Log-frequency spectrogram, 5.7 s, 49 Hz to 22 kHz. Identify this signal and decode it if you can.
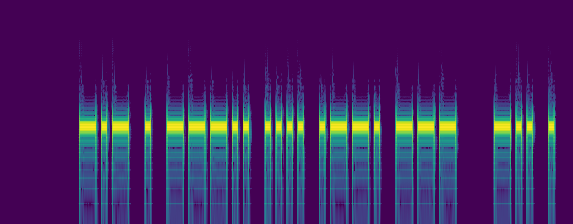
Morse code, heard as a keyed tone, about 21 wpm, 700 Hz. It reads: KE8HPO DE
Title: USA Callsign DE Callsign - 6 Characters - 22wpm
